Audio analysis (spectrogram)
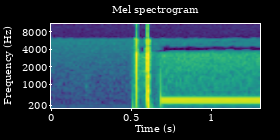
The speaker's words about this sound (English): There you go, and a dial tone.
